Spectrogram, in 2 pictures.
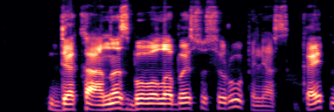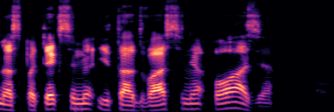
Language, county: Lithuanian, Tauragė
